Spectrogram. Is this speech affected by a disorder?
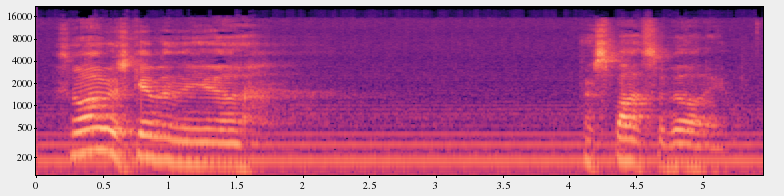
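Yes: ALS.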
